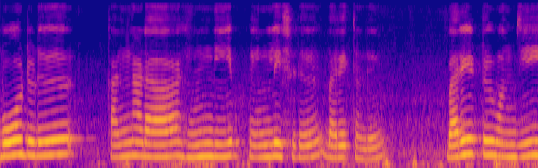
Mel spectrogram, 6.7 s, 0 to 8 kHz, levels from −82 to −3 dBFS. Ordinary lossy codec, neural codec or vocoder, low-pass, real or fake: none; codec, 44.1 kHz, 7.8 kbps, Pupu-Codec; 7.2 kHz; fake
